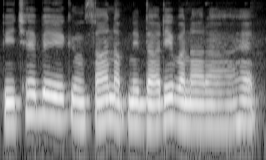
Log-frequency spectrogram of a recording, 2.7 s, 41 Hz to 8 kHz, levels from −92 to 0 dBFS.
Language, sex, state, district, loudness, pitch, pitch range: Hindi, male, Arunachal Pradesh, Lower Dibang Valley, -14 LUFS, 140 Hz, 135-155 Hz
